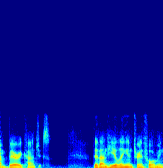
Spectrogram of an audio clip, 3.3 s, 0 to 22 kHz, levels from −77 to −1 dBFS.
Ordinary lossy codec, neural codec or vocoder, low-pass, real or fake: Opus, 32 kbps; codec, 24 kHz, 0.5 kbps, DualCodec; 7.2 kHz; fake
